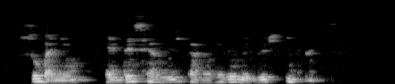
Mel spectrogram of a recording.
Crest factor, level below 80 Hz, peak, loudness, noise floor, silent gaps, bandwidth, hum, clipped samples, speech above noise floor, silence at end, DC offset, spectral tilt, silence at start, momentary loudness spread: 18 dB; -56 dBFS; -2 dBFS; -19 LUFS; -68 dBFS; none; 7.4 kHz; none; under 0.1%; 51 dB; 0.75 s; under 0.1%; -7 dB/octave; 0.25 s; 8 LU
